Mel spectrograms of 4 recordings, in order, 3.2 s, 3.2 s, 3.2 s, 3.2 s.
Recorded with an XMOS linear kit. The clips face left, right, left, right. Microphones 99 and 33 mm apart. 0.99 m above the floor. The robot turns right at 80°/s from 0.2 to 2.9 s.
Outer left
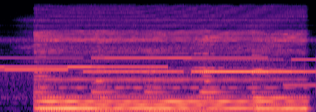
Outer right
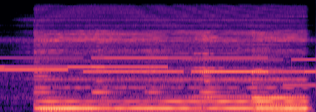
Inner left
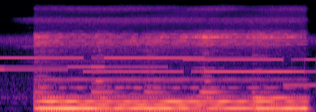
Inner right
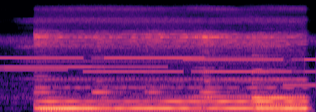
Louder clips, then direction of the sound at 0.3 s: Outer left 1 dB, inner left 2 dB; 35° left.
